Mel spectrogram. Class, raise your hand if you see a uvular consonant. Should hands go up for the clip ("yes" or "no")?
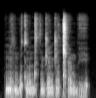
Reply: no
